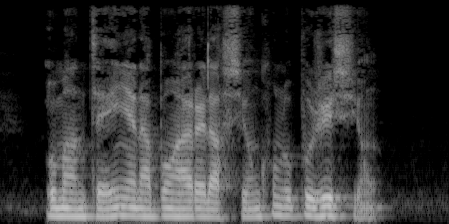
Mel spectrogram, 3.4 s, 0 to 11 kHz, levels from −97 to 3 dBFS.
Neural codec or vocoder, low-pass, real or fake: none; 9.9 kHz; real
